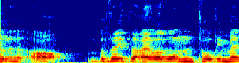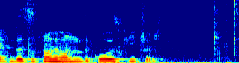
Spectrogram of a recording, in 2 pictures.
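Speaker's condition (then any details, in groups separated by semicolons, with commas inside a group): Spastic quadriplegia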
